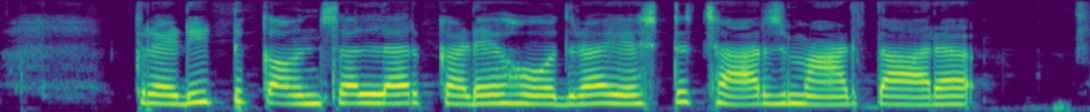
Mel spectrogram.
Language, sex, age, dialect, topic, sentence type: Kannada, female, 18-24, Dharwad Kannada, banking, statement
